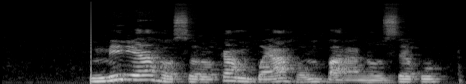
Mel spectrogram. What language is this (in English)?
Igbo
